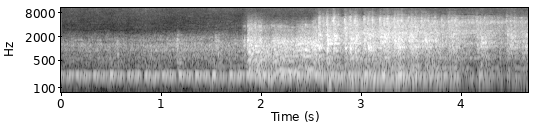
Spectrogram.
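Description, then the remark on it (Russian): A car engine starts with a low, steady rumble, then surges into a louder, rougher roar partway through and keeps revving without easing off. No one speaks. “Ну, в машину. Поехали!”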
